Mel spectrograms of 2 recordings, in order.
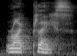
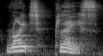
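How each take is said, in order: First: The final T is dropped with a glottal stop. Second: The final T is fully pronounced.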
